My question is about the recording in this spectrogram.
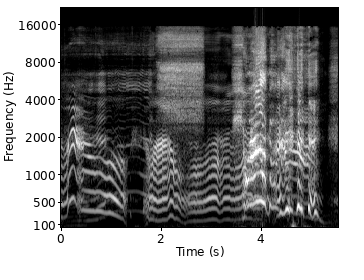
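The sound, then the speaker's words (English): A human voice imitates cats about to fight, with long, wavering yowls that rise and fall in pitch. The loud yowling builds toward a harsher, more intense stretch near the end. “Can you imitate this sound of cats about to fight?”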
